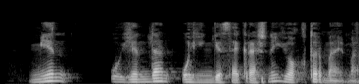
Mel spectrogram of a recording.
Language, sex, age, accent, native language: Uzbek, male, 18-24, Farg'ona, Uzbek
